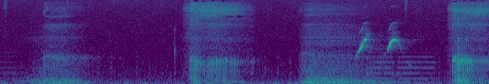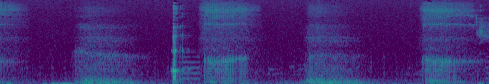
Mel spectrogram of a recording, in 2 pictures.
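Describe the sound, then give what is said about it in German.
Steady snoring, about seven rasping breaths in an even rhythm, each a rough low rumble with a hissing exhale, plus a pair of brief high whistling squeaks midway. No one speaks. “bist du wieder wach?”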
